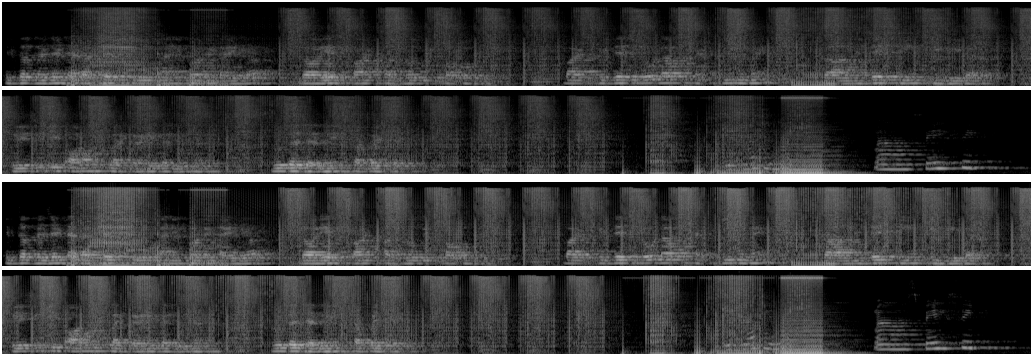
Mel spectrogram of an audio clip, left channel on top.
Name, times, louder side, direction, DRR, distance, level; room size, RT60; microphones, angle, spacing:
voice 1, 0.0-2.6 2.9-4.9 5.6-7.8 8.2-9.8 10.4-12.4 13.0-14.3, right 1 dB, 50° right, 0 dB, 6.3 m, -34 dB
sound 1, 0.6-18.5, right 7 dB, 30° right, 1.0 m, -33 dB
voice 2, 17.5-18.2 19.0-20.0, right 1 dB, 65° right, 3 dB, 2.4 m, -38 dB
29.0 x 22.5 x 4.8 m, 1.3 s
head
